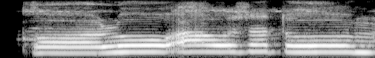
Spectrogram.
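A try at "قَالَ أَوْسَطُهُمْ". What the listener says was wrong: Kola bukan kolu. Kola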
